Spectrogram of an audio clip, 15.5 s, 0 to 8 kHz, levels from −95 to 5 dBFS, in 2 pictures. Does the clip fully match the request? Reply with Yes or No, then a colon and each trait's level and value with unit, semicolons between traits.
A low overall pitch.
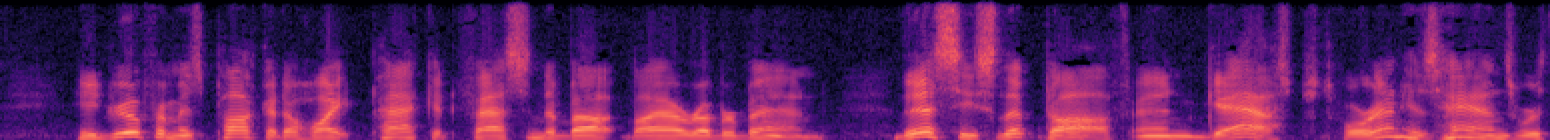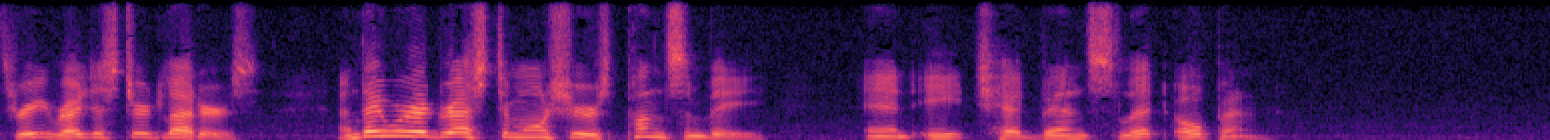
No: medium, 165 Hz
